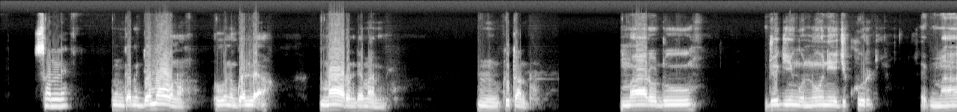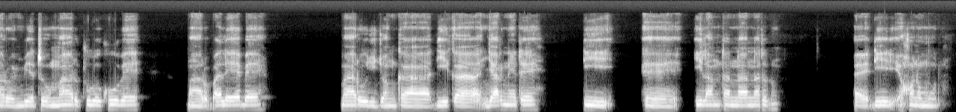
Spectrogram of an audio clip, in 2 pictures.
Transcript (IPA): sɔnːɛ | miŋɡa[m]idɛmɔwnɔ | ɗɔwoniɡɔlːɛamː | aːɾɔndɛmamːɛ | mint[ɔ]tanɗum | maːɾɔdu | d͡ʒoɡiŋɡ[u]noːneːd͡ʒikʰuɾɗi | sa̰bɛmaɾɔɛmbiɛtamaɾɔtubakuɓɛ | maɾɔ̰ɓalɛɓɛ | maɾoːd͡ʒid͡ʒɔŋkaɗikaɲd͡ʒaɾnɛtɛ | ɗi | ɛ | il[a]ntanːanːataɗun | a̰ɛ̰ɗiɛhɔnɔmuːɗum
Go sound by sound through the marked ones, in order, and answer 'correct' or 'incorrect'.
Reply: correct, incorrect, incorrect, correct

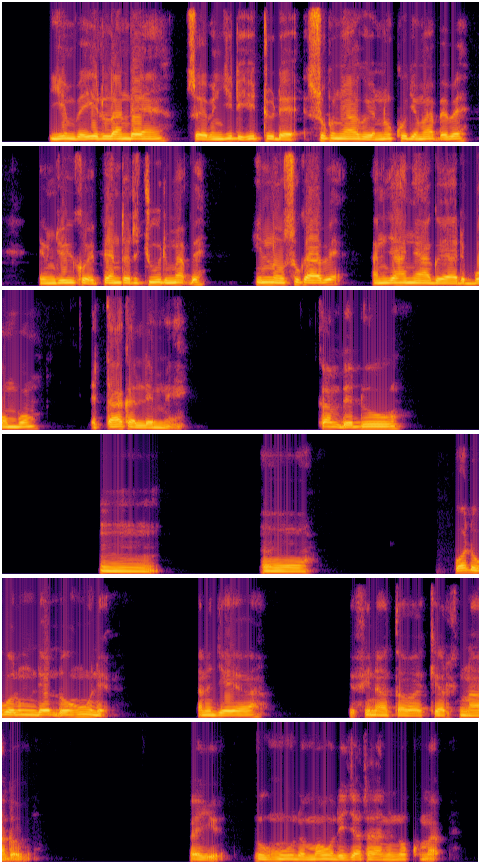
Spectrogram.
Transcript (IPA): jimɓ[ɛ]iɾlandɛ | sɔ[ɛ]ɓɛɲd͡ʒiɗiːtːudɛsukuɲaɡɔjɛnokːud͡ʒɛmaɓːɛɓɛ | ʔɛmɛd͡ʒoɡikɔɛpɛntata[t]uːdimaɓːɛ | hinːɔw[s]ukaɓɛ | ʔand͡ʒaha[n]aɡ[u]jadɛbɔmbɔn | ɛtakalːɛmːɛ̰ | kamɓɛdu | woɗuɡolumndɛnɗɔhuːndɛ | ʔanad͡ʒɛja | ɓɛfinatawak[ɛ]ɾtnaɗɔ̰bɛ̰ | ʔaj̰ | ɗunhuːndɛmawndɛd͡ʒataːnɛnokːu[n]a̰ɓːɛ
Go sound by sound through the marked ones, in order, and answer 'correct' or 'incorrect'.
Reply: correct, correct, incorrect, correct, incorrect, incorrect, correct, incorrect

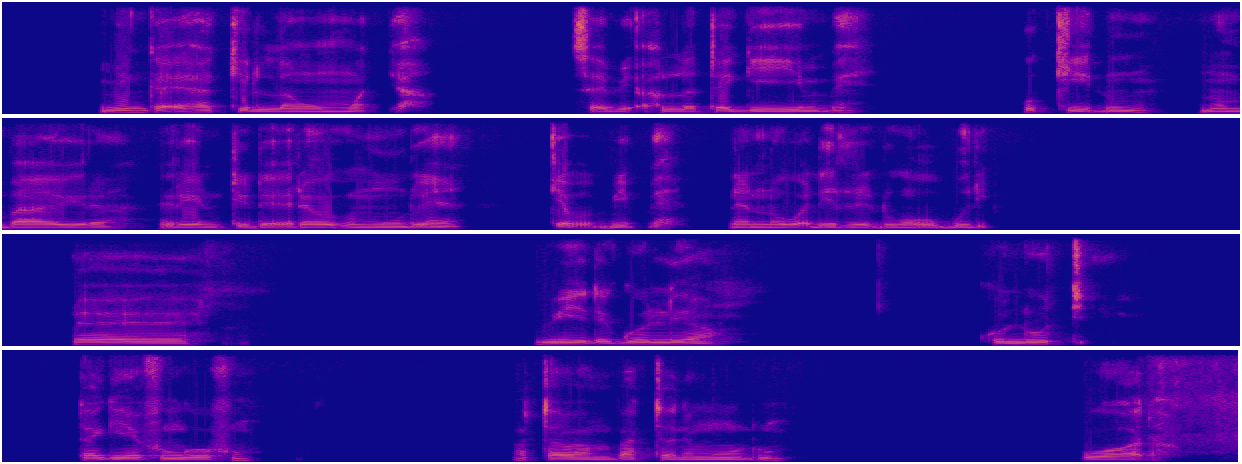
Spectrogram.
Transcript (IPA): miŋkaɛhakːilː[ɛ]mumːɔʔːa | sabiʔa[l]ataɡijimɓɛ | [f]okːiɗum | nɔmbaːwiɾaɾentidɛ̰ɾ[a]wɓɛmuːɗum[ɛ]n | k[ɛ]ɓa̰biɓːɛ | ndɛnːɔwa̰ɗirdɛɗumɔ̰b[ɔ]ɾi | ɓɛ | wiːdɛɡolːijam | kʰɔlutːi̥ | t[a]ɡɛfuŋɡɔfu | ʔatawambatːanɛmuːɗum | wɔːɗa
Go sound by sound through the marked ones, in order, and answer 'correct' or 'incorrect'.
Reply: incorrect, incorrect, incorrect, incorrect, correct, correct, incorrect, correct

